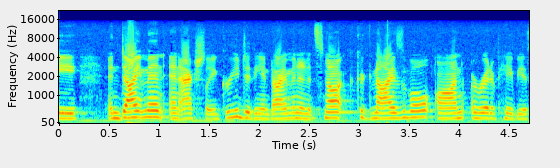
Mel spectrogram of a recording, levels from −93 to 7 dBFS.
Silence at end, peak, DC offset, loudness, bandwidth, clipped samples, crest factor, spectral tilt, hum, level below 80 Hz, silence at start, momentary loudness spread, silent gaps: 0 s; -6 dBFS; 0.3%; -19 LUFS; 16 kHz; under 0.1%; 14 dB; -4.5 dB/octave; none; -50 dBFS; 0 s; 8 LU; none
